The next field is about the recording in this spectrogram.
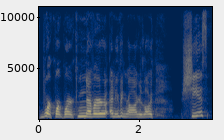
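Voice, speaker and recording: A young woman co-hosting a podcast, telling a story in a quick, chatty way. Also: sits high, fairly even intonation. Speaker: podcast co-host. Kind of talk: casual storytelling chat.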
